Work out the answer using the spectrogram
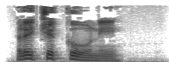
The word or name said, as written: Re Cecconi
